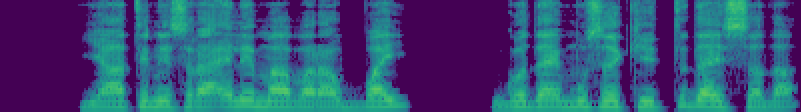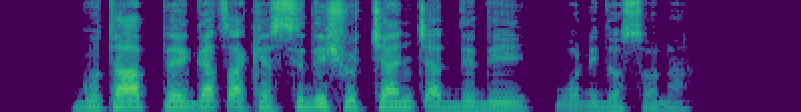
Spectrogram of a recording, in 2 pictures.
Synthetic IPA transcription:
jaːt̪ɪnɪs̬ɾaːʔɛlɛmaːbɐɾɐʊbːɐj | ɡɔd̪ɐjmʊs̬ɛkiːt̪ːɪd̪ɐjsːɐd̪ɐ | ɡʊt̪aːpːɛɡɐt͡sʼɐkɛsːɪd̪ɪʃʊt͡ʃːɐnt͡ʃʼɐd̪ːɪd̪ɪwɔɗɪd̪ɔsɔnɐ

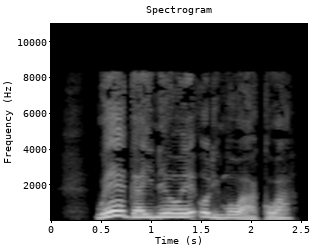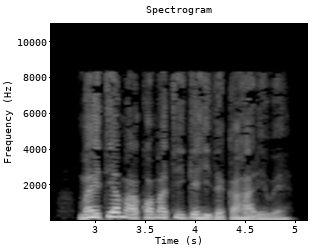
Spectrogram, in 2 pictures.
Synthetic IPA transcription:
wɛːɡaineoweʔoɾimowakwa | mahetiamakwamatiːɡeɦiðekaɦaɾḛwɛ

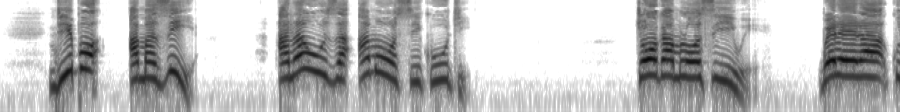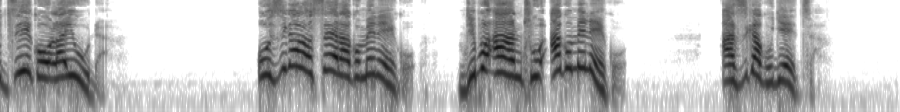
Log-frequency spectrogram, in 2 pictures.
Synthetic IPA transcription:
ndipɔ | amazija | anauzaamɔsikuːti | t͡ʃɔk̬am̩lɔsiːwɛ̰ | ɓwɛɾɛɾakud͡zikɔlajuɗa̰ | uzikalɔsɛɾak̬umɛnɛkɔ | ndipɔʔantʰuʔakumɛnɛkɔ̰ | azikak̬uɗɛːt͡sʰḁ

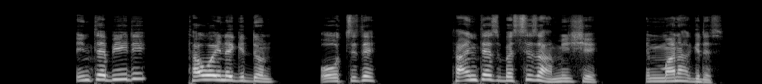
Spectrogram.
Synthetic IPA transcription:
ʔɪnt̪ːɛbiːd̪ɪ | t̪ɐwɔjnɛɡɪd̪ːɔn | ʔo̞ːt͡sːɪt̪ɛ | t̪ɐɪnt̪ːɛs̬bɛsːɪzɐmiːʃːɛ | ɪmːɐnɐɡɪd̪ɛs

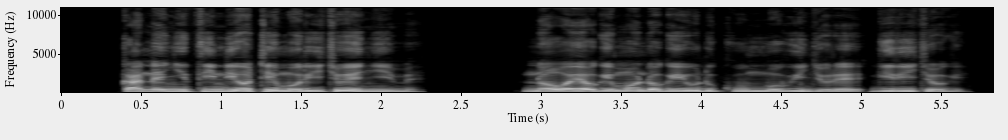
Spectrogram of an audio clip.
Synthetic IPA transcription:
kanɛɲit̪indeɔtɪmoɾit͡ʃoeɲime | nɔwɛjɔɡɪmɔndɔɡɪjudkumːowiɲd͡ʒoɾeɡɪɾit͡ʃoɡɪ̰

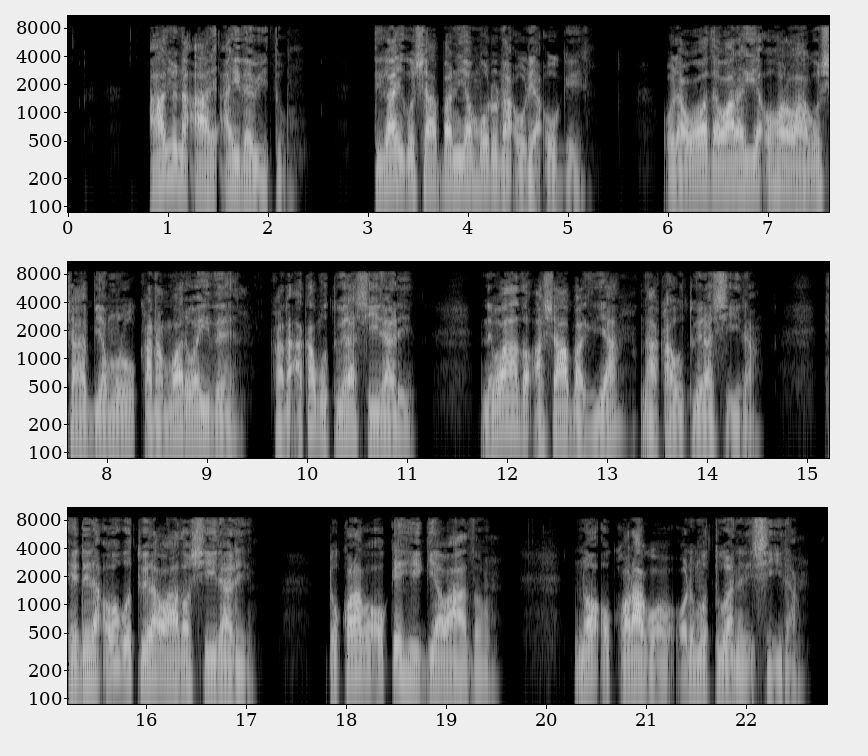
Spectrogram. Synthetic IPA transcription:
aɾionaʔaɾeʔaiðɛwiːto̰ | tiɣaiɣoʃaːbaniamoːdona̰ʔoɾea̰ʔoɣe | o̰ɾeawɔːðɛwaɾaɣia̰ʔoɦɔɾɔwaɣoʃabiamoɾokanamwaɾewaiðɛ | kana̰ʔakamotweɾaʃiːɾaɾe | newaðɔʔaʃaːbaɣianʔa̰ːkaɣotweɾaɕiːɾa̰ | heːndeɾeaʔoɣotweɾawaðɔɕiɾaɾe | dokɔɾaɣwɔ̰ʔokeɦiːɡiawaðɔ | nɔʔokɔɾaɣwɔo̰ɾemotuaneɾiʃiːɾa

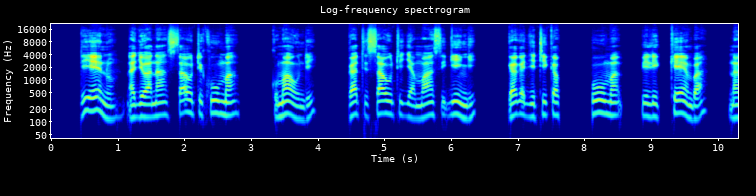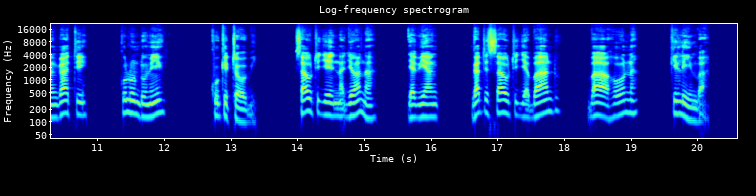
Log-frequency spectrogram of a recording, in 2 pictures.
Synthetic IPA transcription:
ndijɛnunʔaɟɔanasautikuhuma | kumaundi | ŋɡatisautiɟamasiɡiŋɡi | ɡ̥aɡaɟitika | kuhuma | pilikɛmba | naŋɡati | kulundumi | kukitɔbḭ | sautiɟɛna̰ɟɔana | ɟabiaŋ | ŋɡatisautiɟa̰bandu | baːɦɔna | kilimba̰

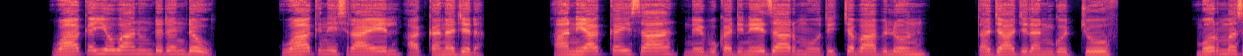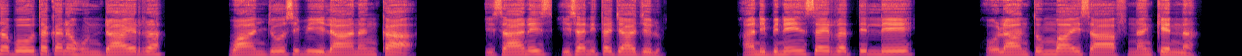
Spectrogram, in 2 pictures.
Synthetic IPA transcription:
waːkʼɐjːɔwaːnhʊnd̪ɐd̪ɐnd̪ɐʔʊ | waːkʼnɪɪsɾaːʔeːlɐkːɐnɐd͡ʒɛᶑɐ | ʔɐnɪɐkːɐɪsaːnːɛbʊkɐd̪ɪne̞ːzaːɾmo̞ːt̪ɪt͡ʃːɐbaːbɪlo̞ːn | t̪ɐd͡ʒaːd͡ʒɪlɐŋɡɔt͡ʃːuːf | mɔɾmɐs̬ɐbo̞ːt̪ɐkɐnɐɦʊnd̪aːɪrːɐ | waːnd͡ʒo̞ːs̬ɪbiːlaːnɐŋka | ʔɪsaːnɪsɪs̬ɐnɪt̪ɐd͡ʒaːd͡ʒɪlʊ | ʔɐnɪbɪne̞ːnsɐɪrːɐt̪ːɪlːe̞ː | ʔɔlaːnt̪ʊmːaːɪsaːfnɐŋkɛnːɐ

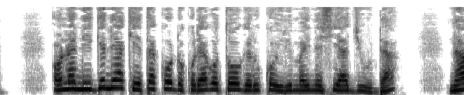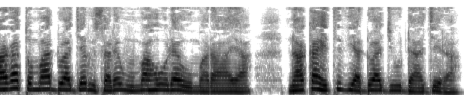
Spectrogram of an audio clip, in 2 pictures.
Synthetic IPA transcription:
ɔnaniːɡeneakeːtɛkoːndokoɾeaɣotoːɣeɾukoiɾimaineɕiad͡ʒuːda | naːɣatomaːdoad͡ʒɛɾusalɛmumaɦoɾɛomaɾaja | nakahetiðiadoad͡ʒuːdaːd͡ʒeɾa

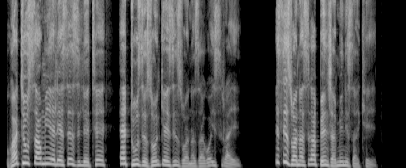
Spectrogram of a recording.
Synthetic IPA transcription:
ɣwatʰiusamujɛlɛsezilɛtʰɛ | ed̥ʱuzɛzɔŋkʼɛizizwanazaɣoisrajḛːli | isizwanasiɣab̥ʱɛnd͡ʒʱaminisakʰɛːtʰɔ̥

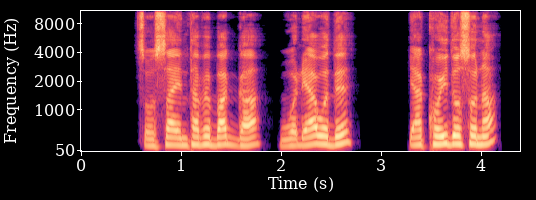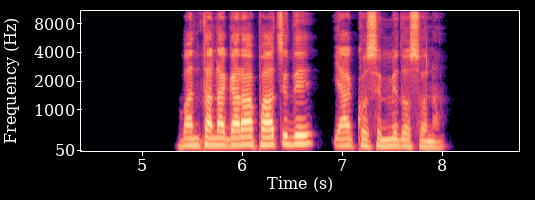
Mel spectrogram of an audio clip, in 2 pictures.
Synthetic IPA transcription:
t͡sʼoːsːɐjɪnt̪ːɐfɛbɐɡːɐ | wɔɗɪjaːwɔd̪ɛ | ʔjaːkɔjɪd̪ɔsɔnɐ | bɐnt̪ːɐnɐɡɐɾaːpaːt͡sʼːɪd̪ɪ | jaːkːɔsɪmːɪd̪ɔsɔnɐ

